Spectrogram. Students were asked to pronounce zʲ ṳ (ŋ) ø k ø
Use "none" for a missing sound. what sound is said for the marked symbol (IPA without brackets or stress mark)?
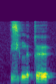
ŋ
